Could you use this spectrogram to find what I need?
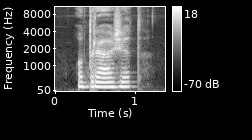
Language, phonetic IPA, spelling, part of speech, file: Czech, [ˈodraːʒɛt], odrážet, verb, Cs-odrážet.ogg
- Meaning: to reflect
